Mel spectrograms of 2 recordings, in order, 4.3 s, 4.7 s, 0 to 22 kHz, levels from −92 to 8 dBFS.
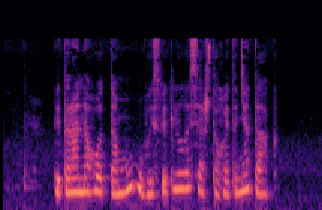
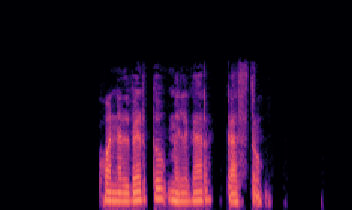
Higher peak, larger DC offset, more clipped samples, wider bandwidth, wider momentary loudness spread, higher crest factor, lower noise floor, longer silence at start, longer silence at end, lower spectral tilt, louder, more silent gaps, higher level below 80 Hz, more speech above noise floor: second, -8 dBFS vs -2 dBFS; neither; neither; first, 11.5 kHz vs 7.4 kHz; second, 7 LU vs 10 LU; second, 16 dB vs 22 dB; second, -64 dBFS vs under -90 dBFS; second, 0.3 s vs 1.3 s; second, 0.65 s vs 1.1 s; second, -4.5 dB/octave vs -8 dB/octave; about the same, -23 LUFS vs -22 LUFS; second, none vs 2.87-3.02 s; second, -64 dBFS vs -56 dBFS; second, 42 dB vs over 69 dB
